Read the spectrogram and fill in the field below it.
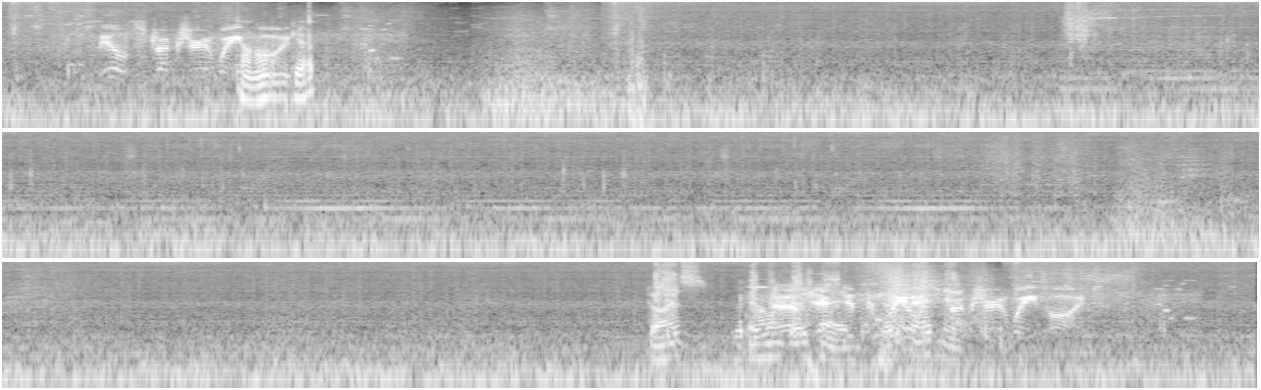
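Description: An energy tool buzzes and crackles.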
